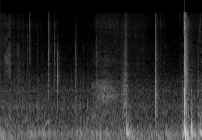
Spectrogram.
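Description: Handling noise as a container is worked open: scattered clicks and knocks with a short rustle about two seconds in, and the loudest knock near the end.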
